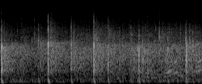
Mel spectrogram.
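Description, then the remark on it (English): Thin, scattered applause from a small audience for the winners of a question round: a handful of sharp, irregular claps at moderate loudness over a low background hum, with no one speaking. “You guys, look at your winners and applaud them for being quick.”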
